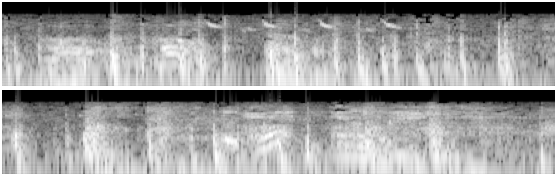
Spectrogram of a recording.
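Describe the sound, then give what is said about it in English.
Horse hooves clip-clop in a steady, uneven rhythm of sharp knocks, filling the whole stretch with shuffling footfalls over a busy background. “He's got a new horse.”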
